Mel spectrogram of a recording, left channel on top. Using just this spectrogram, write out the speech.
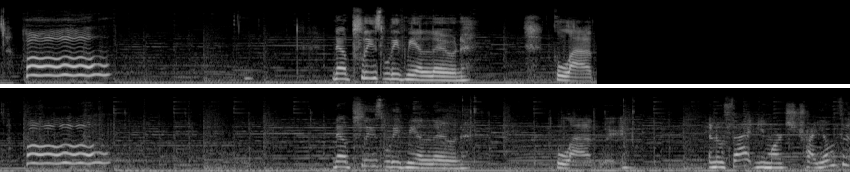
Oh. Now please leave me alone. Gladly. And with that, you march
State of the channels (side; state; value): left; drops out; at 6.0 s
